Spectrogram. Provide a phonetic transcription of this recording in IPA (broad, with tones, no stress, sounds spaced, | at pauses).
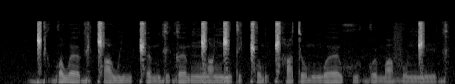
ɡ͡ǁ i˨ ɡʷ ɑ˦ w œː˨ ɡ ɪ˦ ǁ ɑ˨ w i˨ m ǁ œ˨ m ɡ ɪː˦ ɡ œː˦ m ŋ͡ǁ ɑ˦ ŋ͡ǁ ɪ˨ t ɪ˦ ǁ o˦ m ǁʰ ɑ˦ t o˨ m ŋʷ œː˦ xʷ i˨ ɡʷ ə˞˦˨ m ɑ˦ v o˨ ŋ͡ǁ ɪː˨ ɡ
